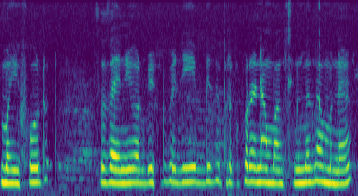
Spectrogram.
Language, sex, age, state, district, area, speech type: Bodo, female, 18-30, Assam, Udalguri, urban, spontaneous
